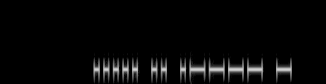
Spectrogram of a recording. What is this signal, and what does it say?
Morse code, heard as a keyed tone, about 25 wpm, 700 Hz. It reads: 5I1T
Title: Four Challenging Letter-Number Combinations 25wpm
